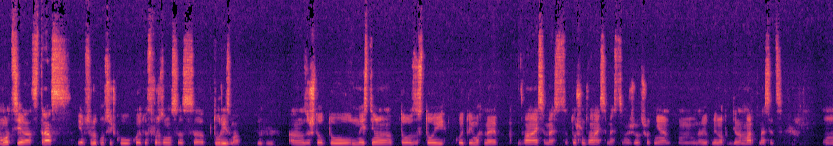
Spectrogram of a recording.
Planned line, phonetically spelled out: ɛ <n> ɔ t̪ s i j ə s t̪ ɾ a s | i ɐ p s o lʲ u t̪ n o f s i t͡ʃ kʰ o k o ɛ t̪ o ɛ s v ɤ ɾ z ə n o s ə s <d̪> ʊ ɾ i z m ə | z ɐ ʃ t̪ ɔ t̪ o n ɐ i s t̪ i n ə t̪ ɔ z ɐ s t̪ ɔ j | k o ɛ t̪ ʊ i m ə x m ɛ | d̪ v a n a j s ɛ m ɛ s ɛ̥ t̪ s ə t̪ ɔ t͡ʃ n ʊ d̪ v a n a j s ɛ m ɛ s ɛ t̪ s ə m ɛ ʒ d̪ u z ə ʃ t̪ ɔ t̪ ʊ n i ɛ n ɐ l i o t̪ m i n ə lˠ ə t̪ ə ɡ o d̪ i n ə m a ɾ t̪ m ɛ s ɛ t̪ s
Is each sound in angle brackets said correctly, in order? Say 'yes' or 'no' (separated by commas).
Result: no, no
